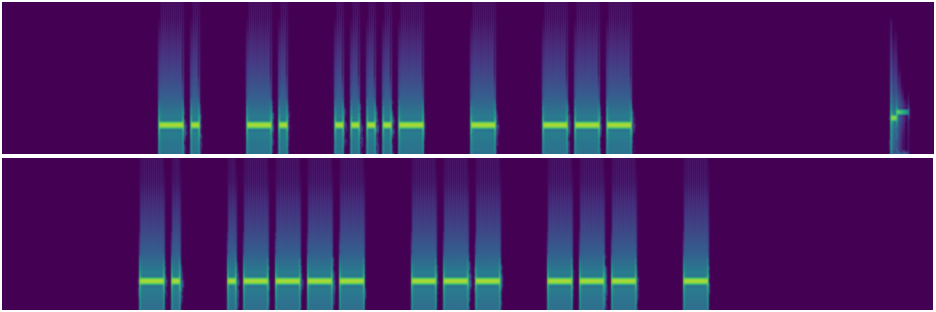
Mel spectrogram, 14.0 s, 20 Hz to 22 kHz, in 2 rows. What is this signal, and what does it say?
Morse code, heard as a keyed tone, about 20 wpm, spaced as for 14 wpm, 700 Hz. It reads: NN4TO N1OOT
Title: 082 Lesson 14g - Number 2 - Call Signs 20wpm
